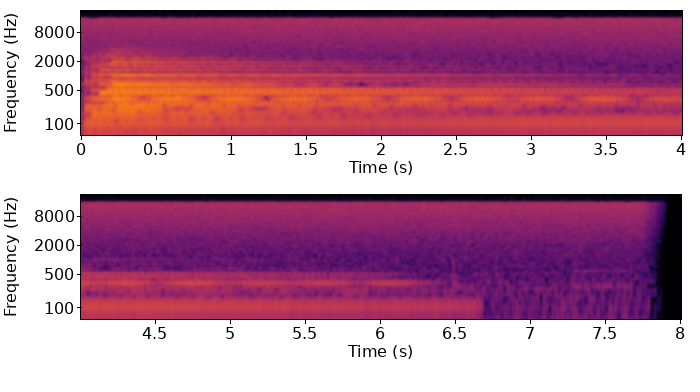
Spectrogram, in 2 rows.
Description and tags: Tape El Guitar 12
Lo-fi tape samples at your disposal.
guitar, vintage, mojomills, lofi, el, collab-2, tape, lo-fi, Jordan-Mills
